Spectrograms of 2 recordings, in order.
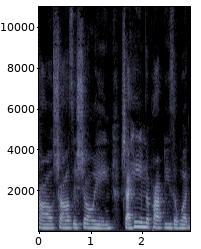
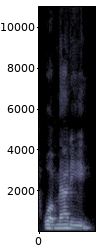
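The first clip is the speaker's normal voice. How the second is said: ordinary delivery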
